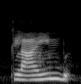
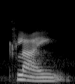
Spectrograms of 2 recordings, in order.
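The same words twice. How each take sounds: First: क्लाइंब with b released; wrong pronunciation. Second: क्लाइम falling to a final m; silent b. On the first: Teacher repeating the error, b voiced in क्लाइंब. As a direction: sound the last b in क्लाइंब. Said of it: "क्लाइंब नहीं". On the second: Teacher repeating correction, क्लाइम with silent b. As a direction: drop the b in क्लाइम. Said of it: "बी silent रहता है". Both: Shown as a demonstration.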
